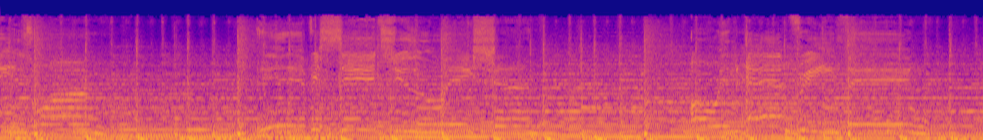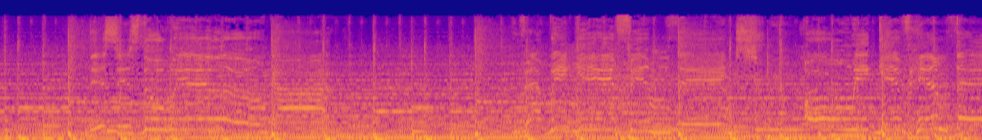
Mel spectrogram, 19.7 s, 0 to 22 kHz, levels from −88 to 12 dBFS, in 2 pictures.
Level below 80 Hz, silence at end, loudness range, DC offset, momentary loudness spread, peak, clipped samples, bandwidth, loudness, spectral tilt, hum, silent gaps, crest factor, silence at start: -18 dBFS; 0 s; 1 LU; under 0.1%; 3 LU; 0 dBFS; under 0.1%; 14 kHz; -14 LUFS; -4.5 dB/octave; none; none; 12 dB; 0 s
